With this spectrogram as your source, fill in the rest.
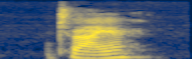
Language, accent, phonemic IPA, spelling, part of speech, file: English, Southern England, /ˈdɹaɪə/, drier, noun / adjective, LL-Q1860 (eng)-drier.wav
- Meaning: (noun) Alternative spelling of dryer; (adjective) comparative form of dry: more dry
